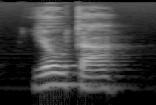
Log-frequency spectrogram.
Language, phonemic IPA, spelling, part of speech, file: Dutch, /ˈjoː.taː/, jota, noun, Nl-jota.ogg
- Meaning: 1. iota (Greek letter) 2. iota (small amount)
